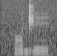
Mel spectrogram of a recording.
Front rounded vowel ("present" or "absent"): absent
